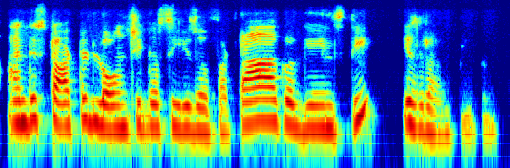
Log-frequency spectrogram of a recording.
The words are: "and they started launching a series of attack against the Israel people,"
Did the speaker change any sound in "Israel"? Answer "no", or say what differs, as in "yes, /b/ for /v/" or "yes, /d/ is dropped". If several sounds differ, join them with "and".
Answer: yes, /n/ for /l/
